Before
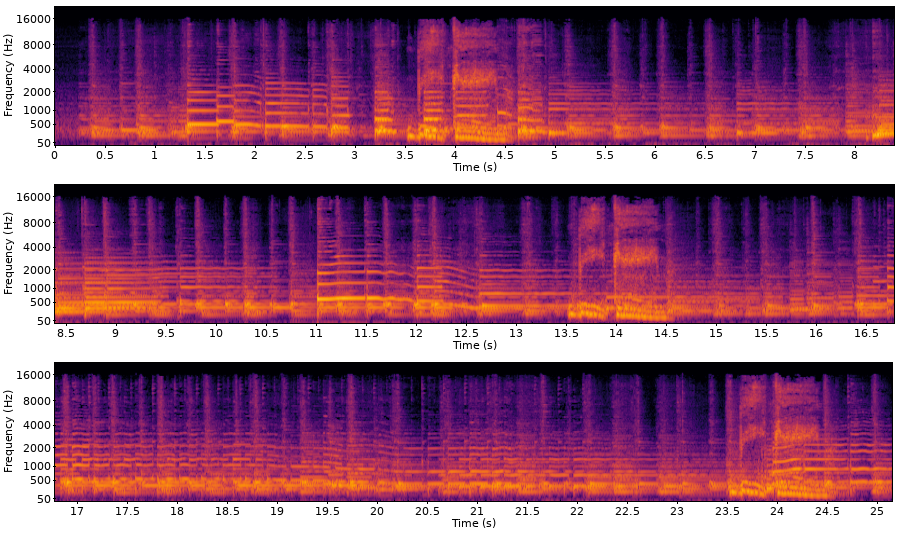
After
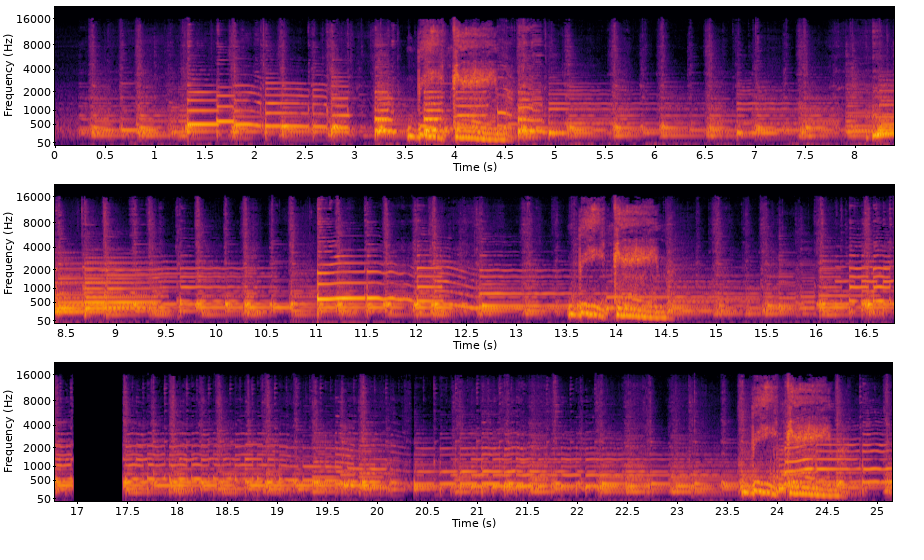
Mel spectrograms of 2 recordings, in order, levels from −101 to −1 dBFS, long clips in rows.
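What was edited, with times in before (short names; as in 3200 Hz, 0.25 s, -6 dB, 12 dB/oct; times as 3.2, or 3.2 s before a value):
15.63–16.01 cut
17.34 insert silence 0.50 s
19.84–20.25 fade out equal-power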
